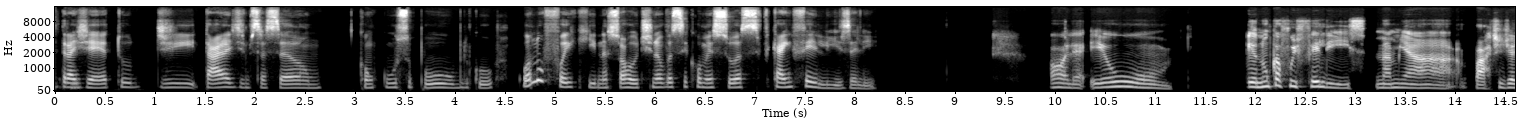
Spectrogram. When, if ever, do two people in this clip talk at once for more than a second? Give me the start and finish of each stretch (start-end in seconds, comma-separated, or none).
none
